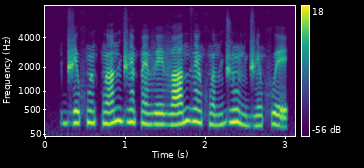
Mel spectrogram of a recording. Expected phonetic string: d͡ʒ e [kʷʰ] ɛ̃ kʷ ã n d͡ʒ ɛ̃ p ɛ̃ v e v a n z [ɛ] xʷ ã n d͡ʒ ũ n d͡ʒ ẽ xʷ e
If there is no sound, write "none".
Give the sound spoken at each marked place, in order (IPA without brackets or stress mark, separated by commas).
xʷ, ɛ̃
